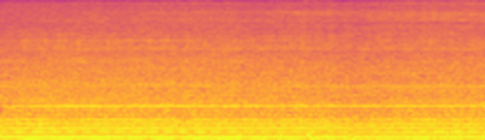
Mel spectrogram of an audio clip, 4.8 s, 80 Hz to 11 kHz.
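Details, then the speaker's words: Briggs & Stratton 8 kW tri-fuel generator running on propane under heavy load starting an AC unit: steady even drone without hunting or surging, much smoother than on gasoline, which owner says needs a carburetor jet change; normal running under load. "there it is running on propane let me see 23 on that one 27 on that 26 Still listen to the motor [Music] underload much smoother much much smoother"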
